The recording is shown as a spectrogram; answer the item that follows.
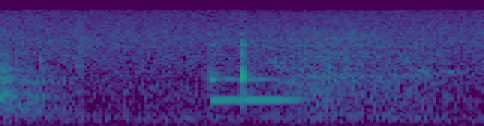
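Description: Siri's short two-note chime from an iPod touch's small speaker, about a second in, marking that it has stopped listening and is handling the spoken question. Otherwise near silence.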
